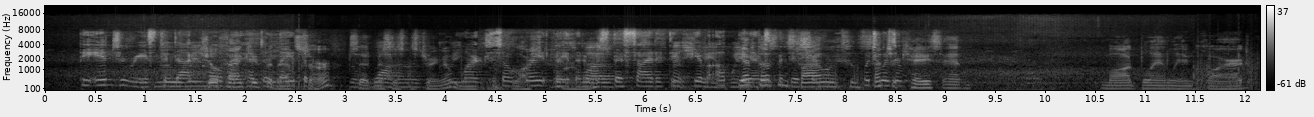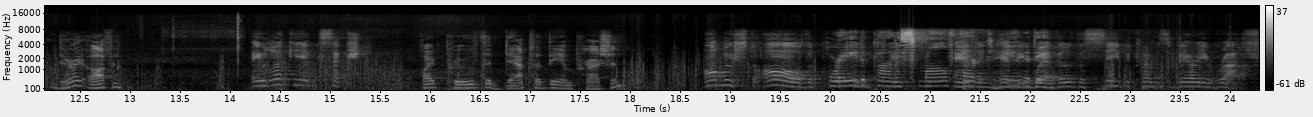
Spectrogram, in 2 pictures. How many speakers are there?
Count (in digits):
3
